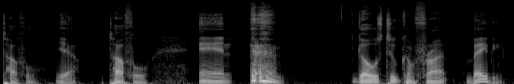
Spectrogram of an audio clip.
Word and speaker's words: Tuffle: And now he goes to the planet Truffle, and Tuffle, I think that's how you pronounce it, Tuffle. Yeah, Tuffle, and goes to confront Baby.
